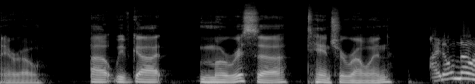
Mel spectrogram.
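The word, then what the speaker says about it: Tanchareun: everybody's been on arrow uh we've got marissa tantarowan i don't know how this is so complicated oh my god cancer rowan thank you for this gift marissa tancher rowan as khanna uh hanzo hasashi's wife uh marissa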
